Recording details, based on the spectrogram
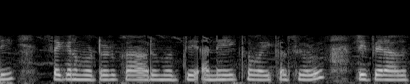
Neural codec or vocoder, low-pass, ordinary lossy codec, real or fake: none; 7.2 kHz; AAC, 16 kbps; real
